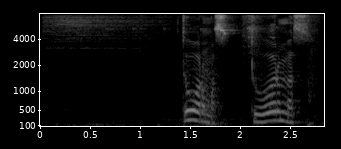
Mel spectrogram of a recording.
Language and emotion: Russian, neutral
